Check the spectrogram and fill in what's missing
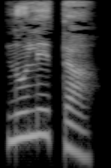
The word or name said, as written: ನುಲಿತ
